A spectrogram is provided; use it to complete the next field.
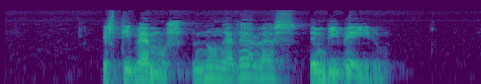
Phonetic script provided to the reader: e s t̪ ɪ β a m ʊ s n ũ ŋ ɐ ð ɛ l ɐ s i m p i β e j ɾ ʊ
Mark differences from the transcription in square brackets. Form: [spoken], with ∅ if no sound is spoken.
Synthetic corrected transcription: e s t̪ [i] β [ɛ] m ʊ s n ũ ŋ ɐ ð ɛ l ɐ s [e] m [b] i β e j ɾ ʊ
